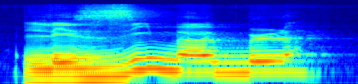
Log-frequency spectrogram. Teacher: Mais on dit : les immeubles. On fait la liaison et, dans ce cas, on prononce le S.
